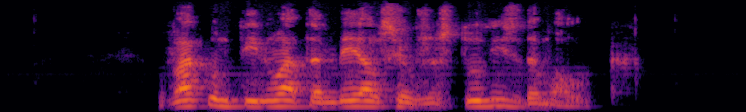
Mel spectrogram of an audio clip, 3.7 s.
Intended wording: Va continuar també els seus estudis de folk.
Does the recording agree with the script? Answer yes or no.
yes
